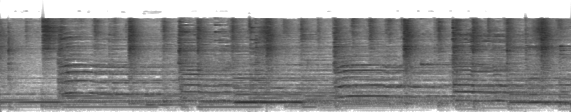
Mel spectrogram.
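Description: Recorded music played through Patterson Audio Systems bookshelf loudspeakers with Vifa tweeters, picked up in the room: held instrumental notes, some bending in pitch, over a regular beat.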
